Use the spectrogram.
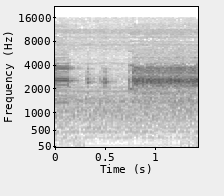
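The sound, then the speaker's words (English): Dial-up modem connecting to the internet over a telephone line: a few short high beeps, then a loud, steady high-pitched screech with a hissy, static-like edge that carries on to the end. No voices. “You heard the dial-up. You heard the connection.”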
